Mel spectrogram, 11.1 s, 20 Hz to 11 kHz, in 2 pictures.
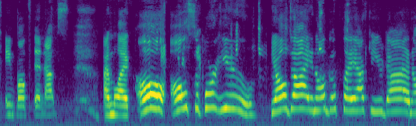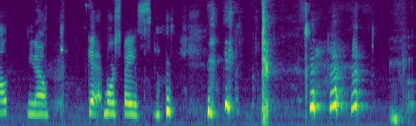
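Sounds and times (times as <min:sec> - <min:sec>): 
speech: 0:00.1 - 0:11.0
person laughing: 0:09.6 - 0:11.0.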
